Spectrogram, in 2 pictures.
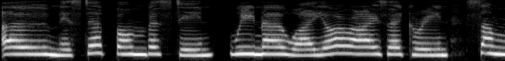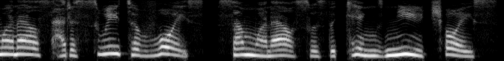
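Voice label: Child Rhymes Envy Child Female; Duviri; Childrens Rhymes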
